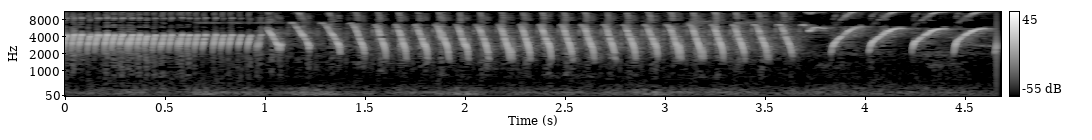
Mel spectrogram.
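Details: Canary song, a sustained high buzzy note followed by a long, rapid rolling trill of repeated down-swept notes, about eight per second, ending in slower upward-curving whistled notes.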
